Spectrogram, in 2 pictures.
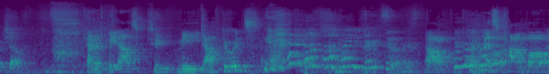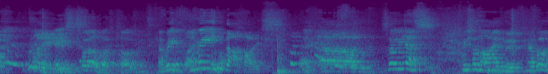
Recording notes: Here is the recording of the second Ordinary Meeting of our 169th Session, where the house convened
